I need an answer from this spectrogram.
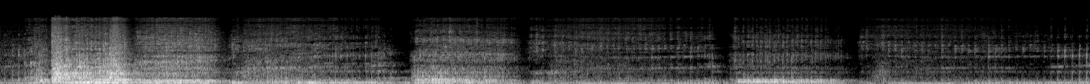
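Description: Lion roaring: a series of loud, deep calls, the first and longest about half a second in, then further calls about every three to four seconds.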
